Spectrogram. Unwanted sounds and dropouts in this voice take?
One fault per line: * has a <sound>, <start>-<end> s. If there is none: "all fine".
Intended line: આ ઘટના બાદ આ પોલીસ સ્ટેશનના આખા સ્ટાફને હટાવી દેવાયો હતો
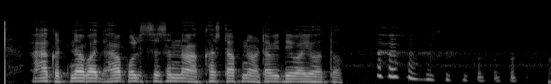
* has a laugh, 3.8-5.3 s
